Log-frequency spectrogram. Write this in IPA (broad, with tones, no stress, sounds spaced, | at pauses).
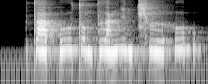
t aː˨˩ p̚ ʔ uː˦˥ t o˨˩ m t ɯ˩˦ a̯ ŋ i˨˩ n t͡ɕʰ ɯː˩˦ h u˥˩ ʔ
